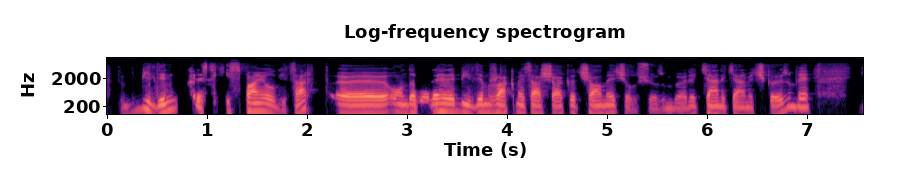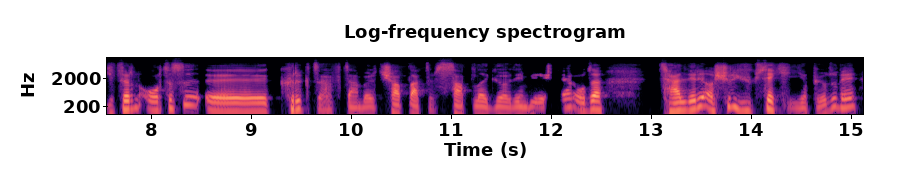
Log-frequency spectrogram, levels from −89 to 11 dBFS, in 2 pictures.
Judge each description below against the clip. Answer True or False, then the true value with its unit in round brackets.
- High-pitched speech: False (125 Hz)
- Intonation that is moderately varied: False (6.0 semitones)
